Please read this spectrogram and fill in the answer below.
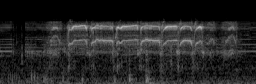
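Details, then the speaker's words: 1268SG high-voltage steering servo on a Revo 3.3 truck, rated about 0.11 s speed and 347 torque. Quick high-pitched buzzing whirs rise and fall as steering snaps back and forth. Normal, fast servo operation. "this is the high voltage servo and at high voltage it's running 11 I'm sorry point one one point one one three four seven torque 347 is there torque it's pretty quick"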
